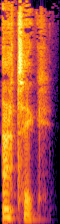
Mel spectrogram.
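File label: "attic", British English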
